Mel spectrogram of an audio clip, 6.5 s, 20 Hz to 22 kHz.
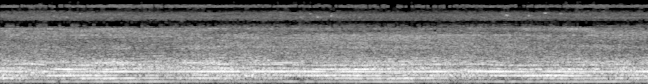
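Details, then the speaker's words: Bissell PowerForce Helix 3313 vacuum under a test run gives a steady motor roar with a few sustained tones on top and no let-up; the owner says that noise is the drive belt. "[Music] and that noise is the belt uh but anyways that's the 33113"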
